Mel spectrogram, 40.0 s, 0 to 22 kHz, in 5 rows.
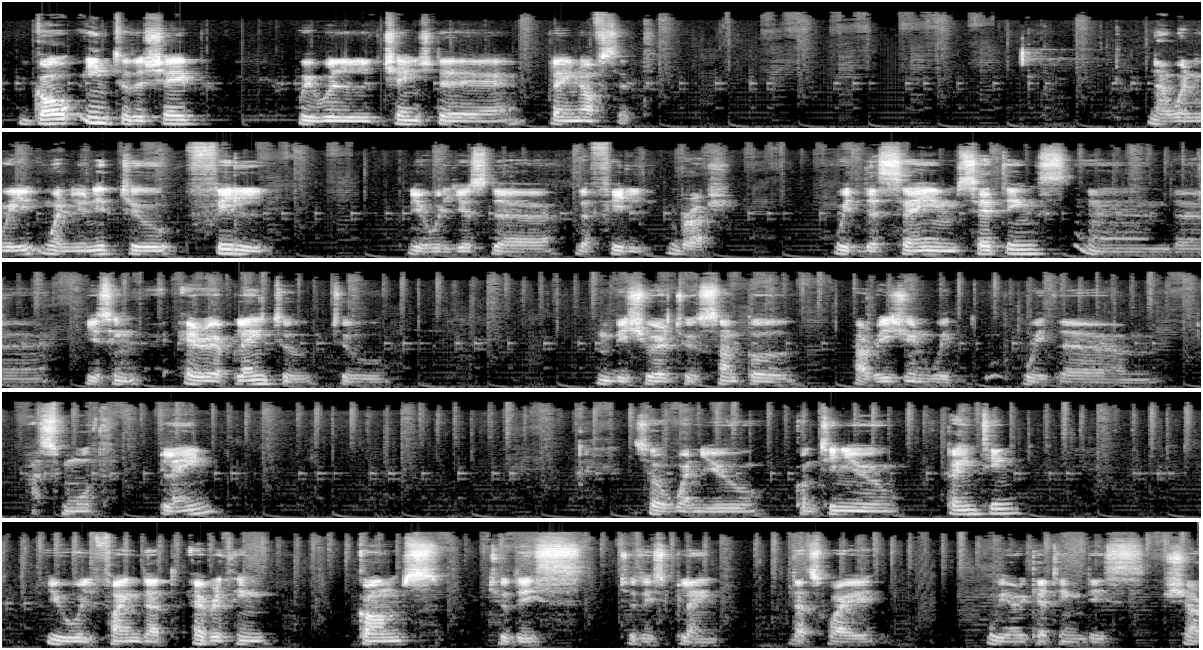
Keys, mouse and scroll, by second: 0.4 middle click, 3.3 click, 13.5 click, 17.9 click, 20.5 click, 21.6 click, 33.6 f, 37.4 click.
